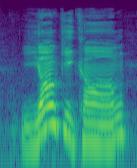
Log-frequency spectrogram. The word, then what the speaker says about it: Yonky Kong: Yonky Kong, like Donkey Kong, one of my favorite video games, arcade video games.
